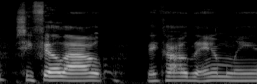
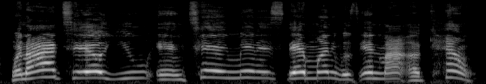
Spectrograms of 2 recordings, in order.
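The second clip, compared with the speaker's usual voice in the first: excited testimony; 7 semitones higher, 3 dB louder than usual. Real, not acted. Testifying the loan came through.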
